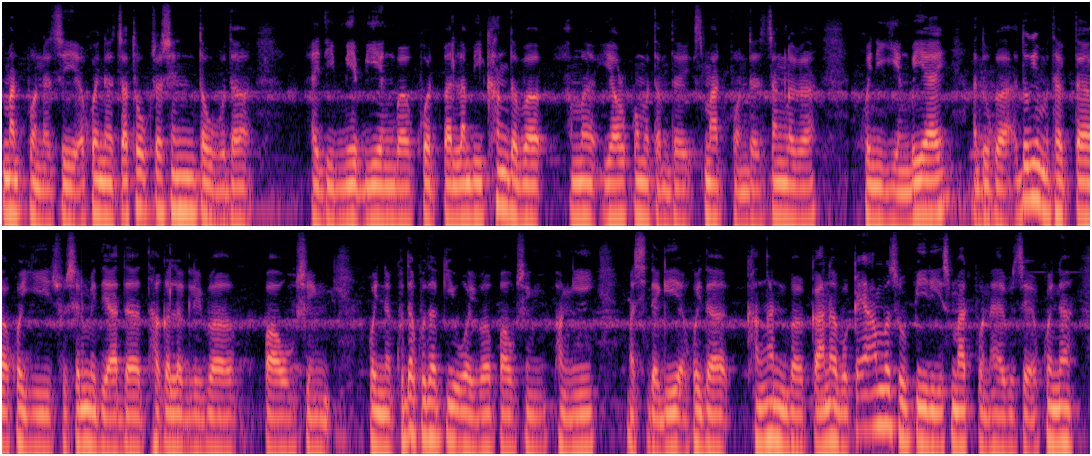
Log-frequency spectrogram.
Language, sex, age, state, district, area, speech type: Manipuri, male, 18-30, Manipur, Thoubal, rural, spontaneous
